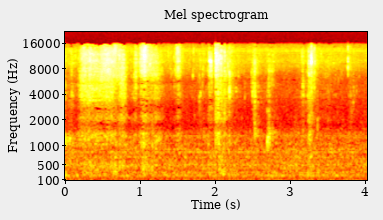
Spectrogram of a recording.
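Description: Someone chewing crunchy fried spring rolls and rice noodles close to the microphone: faint, irregular crisp crunches, a few each second.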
